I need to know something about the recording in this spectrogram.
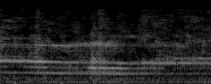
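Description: Sound from an anime episode's soundtrack played back: a held, siren-like tone made of a few steady pitches that sink slowly and slightly.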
